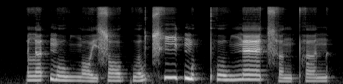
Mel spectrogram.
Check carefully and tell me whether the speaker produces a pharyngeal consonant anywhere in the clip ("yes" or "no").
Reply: no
